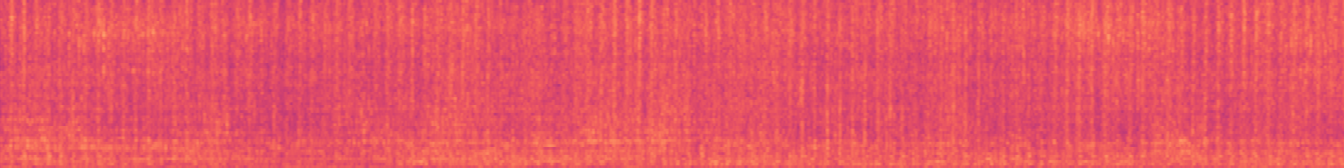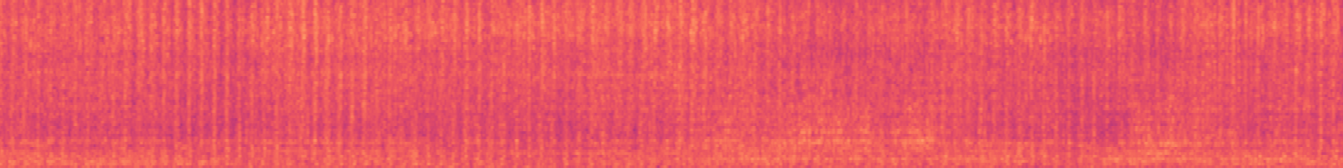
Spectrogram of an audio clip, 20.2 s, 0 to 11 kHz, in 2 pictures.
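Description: UH-1 Huey helicopter hovering close by, its two-bladed main rotor chopping steadily over a constant low hum of the engine.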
